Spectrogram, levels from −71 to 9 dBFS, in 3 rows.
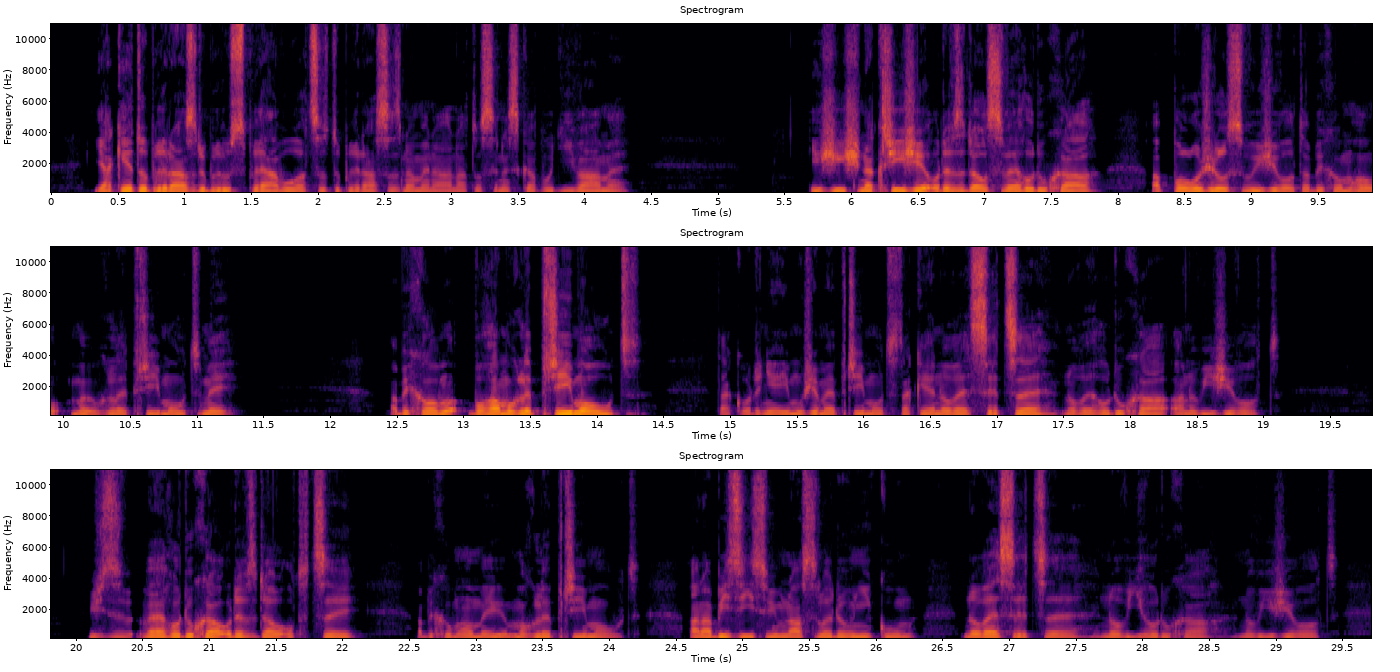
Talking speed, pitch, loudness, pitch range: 140 wpm, 120 Hz, -22 LUFS, 110-130 Hz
